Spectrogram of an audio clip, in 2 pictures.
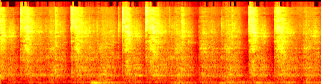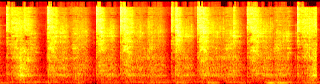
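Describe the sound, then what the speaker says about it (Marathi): Peanuts dry roast in a pan, stirred continuously so they rattle and scrape against the metal in steady rhythmic sweeps, close and fairly loud, with no talking. "शेंगदाणे बी चांगलं भाजायचं।"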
